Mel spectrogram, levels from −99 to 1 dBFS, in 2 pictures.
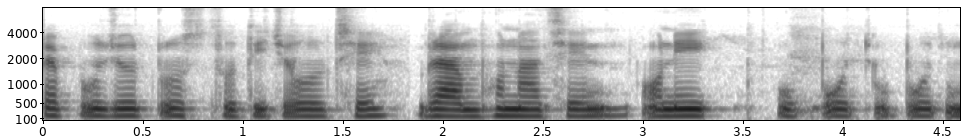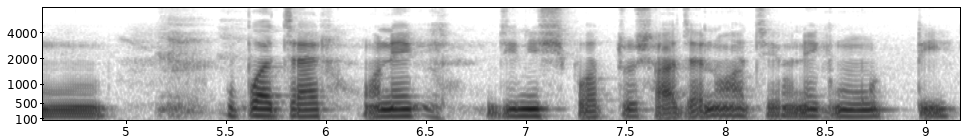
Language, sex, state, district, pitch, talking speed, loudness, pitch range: Bengali, female, West Bengal, Paschim Medinipur, 175 Hz, 90 wpm, -22 LUFS, 170-180 Hz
